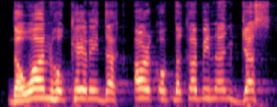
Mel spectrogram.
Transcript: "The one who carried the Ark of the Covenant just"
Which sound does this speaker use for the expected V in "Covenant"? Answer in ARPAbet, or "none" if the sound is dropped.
B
